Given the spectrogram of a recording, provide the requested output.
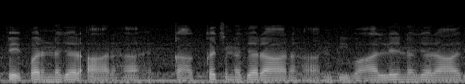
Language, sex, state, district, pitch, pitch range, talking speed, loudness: Hindi, male, Maharashtra, Solapur, 105 Hz, 95-110 Hz, 165 wpm, -28 LUFS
